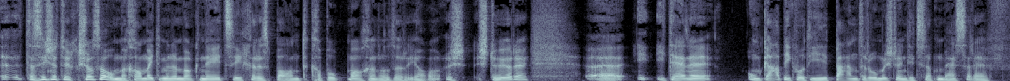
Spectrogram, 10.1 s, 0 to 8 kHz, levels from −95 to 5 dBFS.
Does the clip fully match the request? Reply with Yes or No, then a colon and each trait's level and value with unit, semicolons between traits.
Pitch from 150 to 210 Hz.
No: low, 120 Hz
